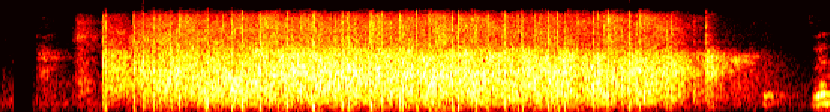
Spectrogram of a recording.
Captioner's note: applause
